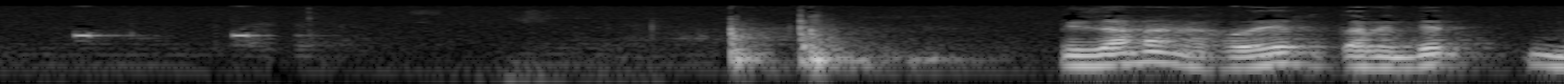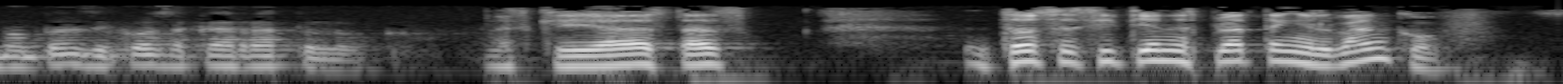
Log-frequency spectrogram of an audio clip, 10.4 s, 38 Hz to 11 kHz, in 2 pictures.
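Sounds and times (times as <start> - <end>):
short electronic phone beeps: 0.2 - 1.0
speech: 3.6 - 10.4.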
